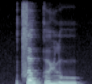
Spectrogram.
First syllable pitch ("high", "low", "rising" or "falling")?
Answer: high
